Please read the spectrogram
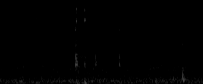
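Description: Near silence with a handful of faint, short clicks from a computer mouse as a presentation slide is advanced.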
